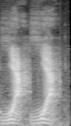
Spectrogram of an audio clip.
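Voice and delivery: "ya" with a Y sound for German J; German yes. Shown as a demonstration. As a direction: say "ya" twice as the German word for yes. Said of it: "sí en alemán se dice ya".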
